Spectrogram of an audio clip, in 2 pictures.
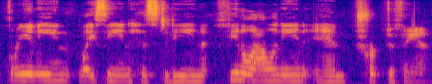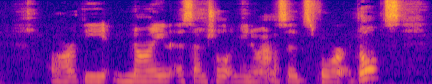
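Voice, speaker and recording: Losing her voice, a woman instructor gives a recorded lecture over slides, explaining things while apologizing for how she sounds. Her mid-range voice is husky, and the recording quality is low.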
